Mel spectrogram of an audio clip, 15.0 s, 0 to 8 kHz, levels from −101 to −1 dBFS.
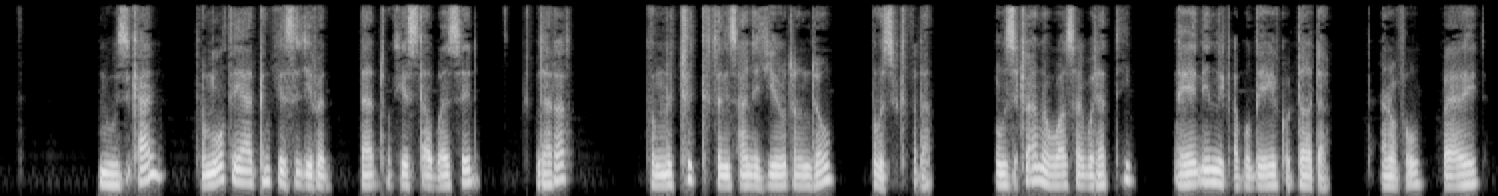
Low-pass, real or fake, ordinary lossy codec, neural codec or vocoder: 7.2 kHz; fake; MP3, 48 kbps; codec, 16 kHz, 0.5 kbps, FunCodec, trained on LibriTTS, 25 frames a second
